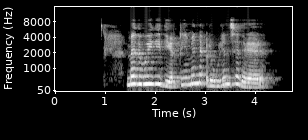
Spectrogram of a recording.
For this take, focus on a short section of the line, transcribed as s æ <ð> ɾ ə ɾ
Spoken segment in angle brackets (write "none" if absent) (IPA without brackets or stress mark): ð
